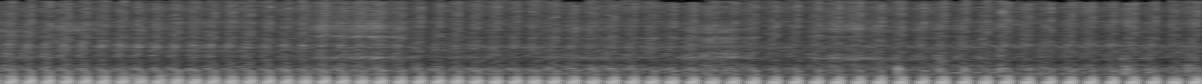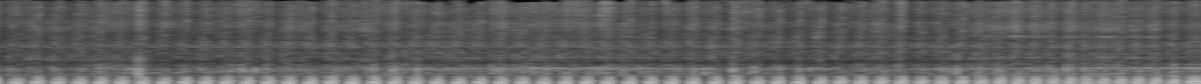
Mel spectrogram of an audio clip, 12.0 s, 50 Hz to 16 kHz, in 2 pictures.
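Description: Kawasaki Ninja 650R's parallel-twin engine idling with a steady, even, rapid pulse, heard from the rider's seat.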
